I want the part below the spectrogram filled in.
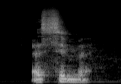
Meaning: first-person plural past historic of asseoir
- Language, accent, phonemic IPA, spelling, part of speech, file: French, Canada, /a.sim/, assîmes, verb, LL-Q150 (fra)-assîmes.wav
